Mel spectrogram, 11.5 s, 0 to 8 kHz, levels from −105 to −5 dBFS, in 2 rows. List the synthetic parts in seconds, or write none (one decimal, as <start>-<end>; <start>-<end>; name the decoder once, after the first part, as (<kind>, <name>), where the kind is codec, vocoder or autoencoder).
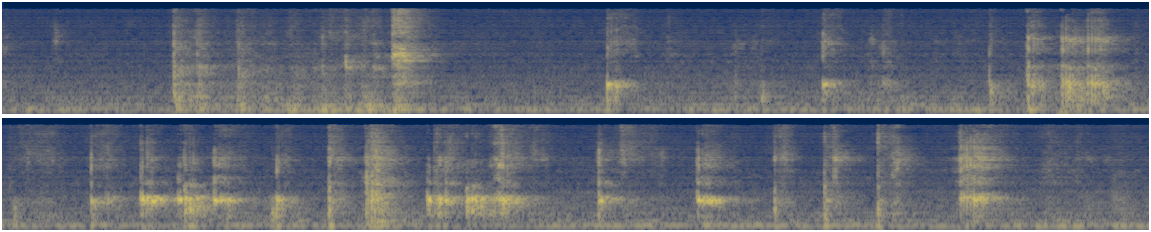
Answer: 0.0-11.5 (vocoder, HiFi-GAN)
